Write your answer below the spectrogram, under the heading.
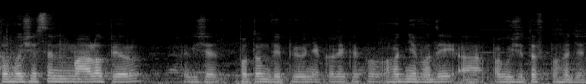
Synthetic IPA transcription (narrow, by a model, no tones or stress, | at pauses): t̪oɦoʒɛsɛmːaːlopɪl | t̪aɡʒɛpot̪omvɪpɪjuɲɛkolɪkjakoɦodɲɛvo̞dɪʔa̰pakuʃ̬jɛt̪ofpoɦoɟɛ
